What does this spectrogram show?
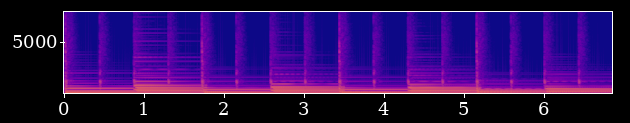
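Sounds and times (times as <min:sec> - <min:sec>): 
major triads: 0:00.0 - 0:06.8.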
